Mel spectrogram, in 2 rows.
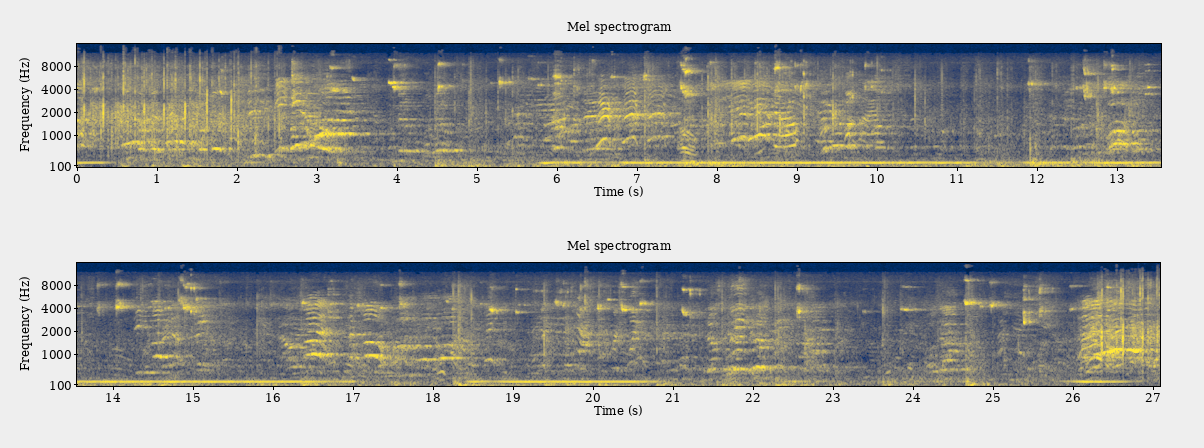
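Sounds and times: steady low hum: 0.0 - 0.8, 5.7 - 21.0, 25.8 - 27.0
echoing voices: 5.4 - 23.1, 25.7 - 27.0.

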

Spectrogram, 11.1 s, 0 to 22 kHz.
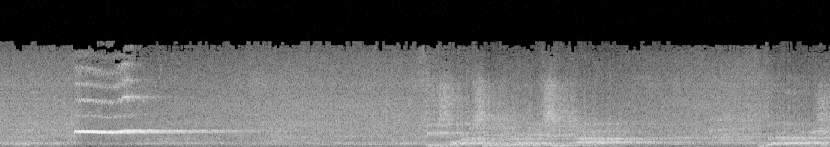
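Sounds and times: arena crowd noise: 0.0 - 11.0
referee's whistle blast: 1.0 - 3.4.

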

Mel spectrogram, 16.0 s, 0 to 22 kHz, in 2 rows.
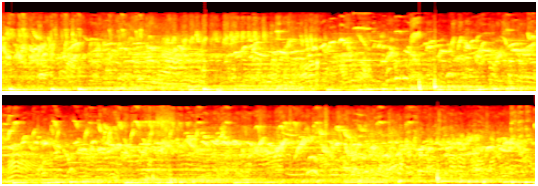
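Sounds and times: background music with low bass: 0.0 - 16.0
caged birds singing: 0.0 - 16.0.

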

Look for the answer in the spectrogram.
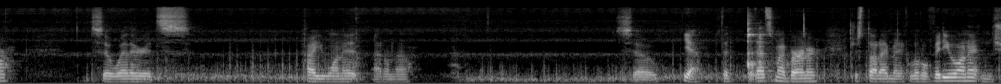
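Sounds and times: gas burner flame: 0.0 - 10.0.

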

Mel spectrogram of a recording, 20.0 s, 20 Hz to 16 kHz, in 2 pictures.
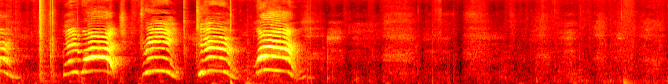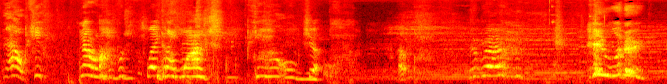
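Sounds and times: child laughing: 18.8 - 19.7.

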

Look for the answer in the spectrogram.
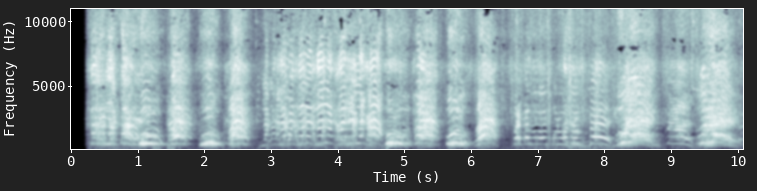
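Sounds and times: children shouting rhythmically: 0.2 - 10.0.

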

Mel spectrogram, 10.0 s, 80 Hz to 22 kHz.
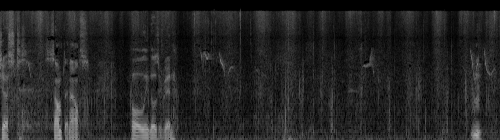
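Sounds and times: footsteps in long grass: 0.0 - 10.0.

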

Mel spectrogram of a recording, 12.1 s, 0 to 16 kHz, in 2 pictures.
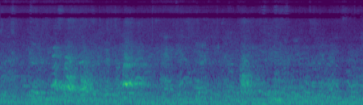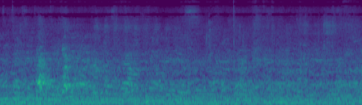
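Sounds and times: murmur of people talking: 0.0 - 12.0
dog barking: 0.9 - 2.3.

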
